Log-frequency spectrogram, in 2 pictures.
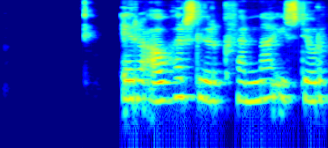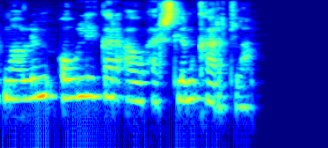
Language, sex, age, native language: Icelandic, female, 40-49, Icelandic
